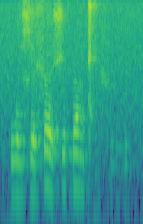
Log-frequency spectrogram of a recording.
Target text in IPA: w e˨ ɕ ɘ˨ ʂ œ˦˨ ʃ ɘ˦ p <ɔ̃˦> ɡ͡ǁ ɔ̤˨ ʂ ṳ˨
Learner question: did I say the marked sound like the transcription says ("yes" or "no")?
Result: yes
